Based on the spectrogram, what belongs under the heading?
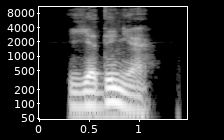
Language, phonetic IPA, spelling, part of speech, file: Polish, [jɛˈdɨ̃ɲɛ], jedynie, particle, Pl-jedynie.ogg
